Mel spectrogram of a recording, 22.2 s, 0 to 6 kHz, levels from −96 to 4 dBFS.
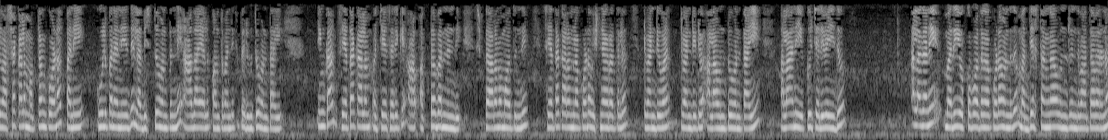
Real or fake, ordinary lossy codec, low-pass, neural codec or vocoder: real; MP3, 24 kbps; 5.4 kHz; none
